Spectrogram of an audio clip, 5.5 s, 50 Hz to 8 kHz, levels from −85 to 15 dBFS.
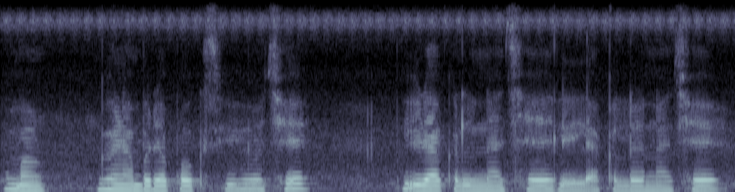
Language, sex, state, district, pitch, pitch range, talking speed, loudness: Gujarati, female, Gujarat, Valsad, 195 Hz, 185-195 Hz, 120 wpm, -18 LUFS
